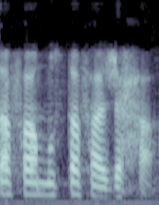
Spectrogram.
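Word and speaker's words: Moustafa Geha: And that's pronounced Mostafa Geha. Geha with a G, G-E-H-A.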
